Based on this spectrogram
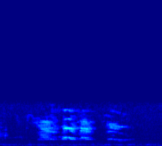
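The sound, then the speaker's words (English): A chicken in a cage clucks and squawks in short, harmonic bursts, fairly loud, with a low background rumble and no voices. “So I looked up how a bat fights, and there was this one video on planet Earth of a technique of a vampire bat to with a chicken in a cage.”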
